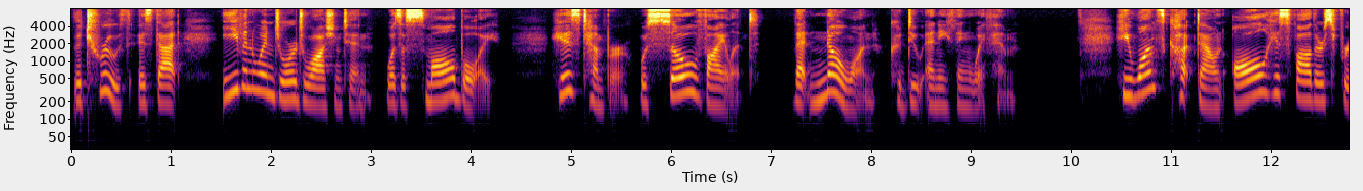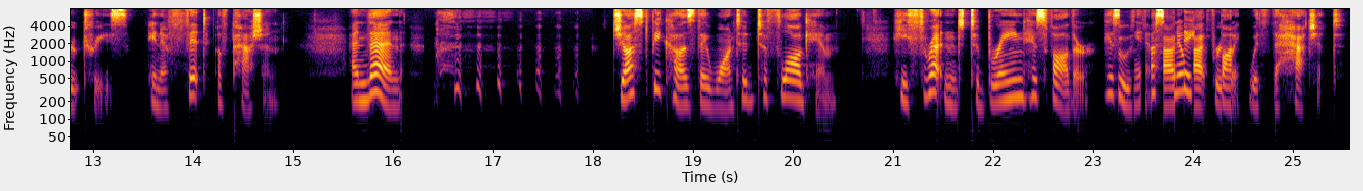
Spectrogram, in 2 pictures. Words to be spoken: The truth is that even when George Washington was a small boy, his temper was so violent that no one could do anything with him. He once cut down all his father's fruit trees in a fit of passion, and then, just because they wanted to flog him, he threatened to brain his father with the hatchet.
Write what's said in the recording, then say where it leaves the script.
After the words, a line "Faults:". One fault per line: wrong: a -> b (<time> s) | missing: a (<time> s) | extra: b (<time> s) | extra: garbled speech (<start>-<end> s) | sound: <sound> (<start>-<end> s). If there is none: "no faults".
The truth is that even when George Washington was a small boy, his temper was so violent that no one could do anything with him. He once cut down all his father's fruit trees in a fit of passion, and then, just because they wanted to flog him, he threatened to brain his father [garbled] with the hatchet.
Faults:
sound: laugh (16.4-18.0 s)
extra: garbled speech (23.1-24.5 s)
